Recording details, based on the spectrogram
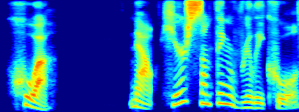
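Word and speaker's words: هو: That's pronounced huwa.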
